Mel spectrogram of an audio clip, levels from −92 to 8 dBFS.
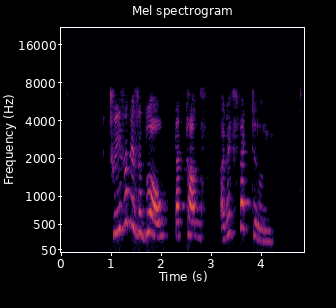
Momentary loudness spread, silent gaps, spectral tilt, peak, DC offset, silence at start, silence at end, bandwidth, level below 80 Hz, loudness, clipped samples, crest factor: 18 LU; 2.21-2.26 s, 2.97-3.18 s; 0.5 dB/octave; -20 dBFS; under 0.1%; 1 s; 0.65 s; 7.6 kHz; under -90 dBFS; -38 LUFS; under 0.1%; 22 dB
